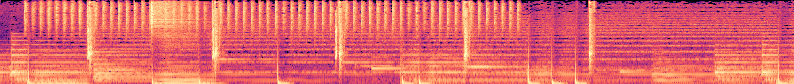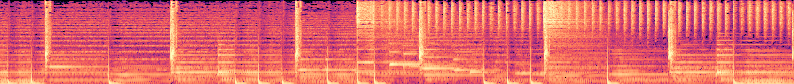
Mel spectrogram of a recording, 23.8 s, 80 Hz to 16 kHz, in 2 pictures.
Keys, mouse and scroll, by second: 0.0 click, 4.9 alt+w, 5.2 alt+w, 5.8 alt+middle click, 6.8 ctrl+click, 9.3 middle click, 10.0 scroll up 1, 12.0 w, 13.7 2, 15.2 click, 15.5 double click, 17.0 click, 19.8 double middle click, 19.8-20.4 scroll down 2, 20.4-21.0 scroll down 1, 21.2 middle click, 21.4-21.7 scroll down 2, 22.2 alt+middle click, 23.0-23.8 scroll up 1.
